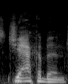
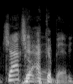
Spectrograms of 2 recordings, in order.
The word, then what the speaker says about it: Jacobin: Jacobin. – Jacobin. – If you want to be a pretentious French person, you can say Jacobin.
